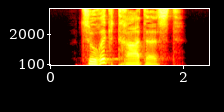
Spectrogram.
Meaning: second-person singular dependent preterite of zurücktreten
- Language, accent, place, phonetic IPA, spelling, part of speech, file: German, Germany, Berlin, [t͡suˈʁʏkˌtʁaːtəst], zurücktratest, verb, De-zurücktratest.ogg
